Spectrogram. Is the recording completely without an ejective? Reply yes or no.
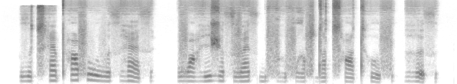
yes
